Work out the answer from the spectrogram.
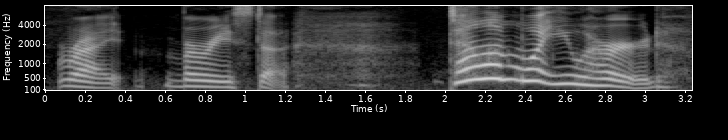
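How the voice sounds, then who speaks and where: A skeptical lady detective grilling people in an audio drama. The delivery is blunt and sardonic, with expressive swings of pitch. The recording is close and dry. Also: a little slow, no room sound. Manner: sardonic, interrogating. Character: skeptical, blunt female murder investigator.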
